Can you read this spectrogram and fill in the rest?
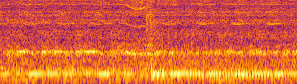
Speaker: And you kind of hear that the linear actuators are struggling a bit because for some reason my chrome rubber has got some sandy grit in it and I'm not real happy about it. You kind of hear it struggling and grinding and snapping and crackling.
